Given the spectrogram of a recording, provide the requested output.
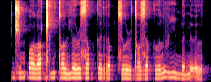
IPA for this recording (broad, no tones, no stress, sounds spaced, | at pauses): d͡ʒ ə m ɓ ɔ l ɒ ɡ͡ǁ i d ɔ l j ə ɹ z ʌ b k ə r ʌ b t͡s ʊ ɹ d ɔ z ʌ k ʊ l v i m ɾ ə n ə̰ l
